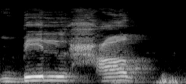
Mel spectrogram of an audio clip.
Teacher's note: وقف کی حالت میں اس کو پڑھیں گے بالحق، یہ جو قاف پہ میں نے تھوڑی دیر لگائی ہے جماؤں سے ادا کیا ہے، یہ اس کا قلقلہ ہے، اور تشدید کو باقی رکھا ہے۔ بالحق، او جو آواز لوٹ کر آئی تو یہ قلقلہ ہوا، اسی طرح قاف کو پر بھی پڑھیں اور ہا کو حلق کے درمیان والے حصے سے ادا کریں، سانس کی آواز اس میں آئے، یہ ہا کا مخرج حلق کے درمیان والے حصے سے ہے۔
